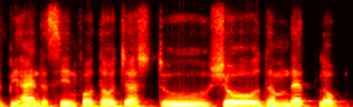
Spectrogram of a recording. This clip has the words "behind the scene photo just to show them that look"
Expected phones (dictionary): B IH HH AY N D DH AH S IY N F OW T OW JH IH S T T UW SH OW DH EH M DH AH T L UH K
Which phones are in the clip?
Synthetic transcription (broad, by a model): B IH HH AY N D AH S IY N F OW T OW JH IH S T T UW SH OW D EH M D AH T L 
